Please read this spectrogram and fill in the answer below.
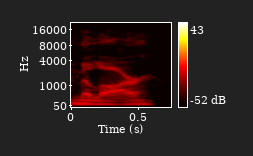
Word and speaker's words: Millar: world right from yep a lot of you pronounce on Mark Millar Millar there's an a at the end yeah which there's a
